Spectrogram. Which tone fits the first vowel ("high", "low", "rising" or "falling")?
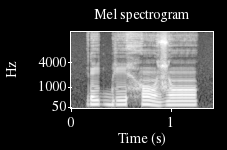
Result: high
